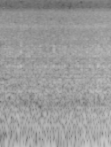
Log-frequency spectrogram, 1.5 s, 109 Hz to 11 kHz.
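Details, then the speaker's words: Jeep Wrangler JL 2.0 fully warmed after about 15 km of driving, oil level at half: a steady, even idle with a smooth low hum and no ticking or knocking. Normal warm idle; the knock is heard only when cold. "Вот сейчас мотор работает идеально. То есть на холодную он действительно постукивает."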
